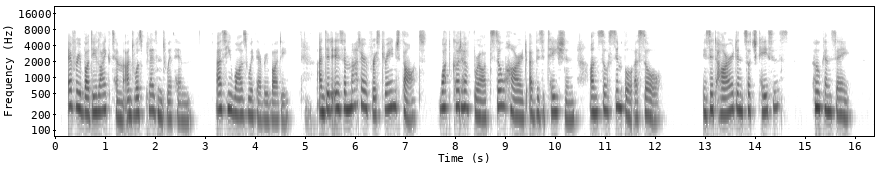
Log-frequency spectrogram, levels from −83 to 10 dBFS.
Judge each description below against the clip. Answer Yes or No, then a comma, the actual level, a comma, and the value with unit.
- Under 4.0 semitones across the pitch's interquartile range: No, average, 5.2 semitones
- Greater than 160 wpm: No, average, 155 wpm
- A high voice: Yes, high, 220 Hz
